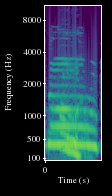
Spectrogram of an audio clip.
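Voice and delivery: very high, loud drawn-out no; mock dismay. Real, not acted. Echoing partner's dismay.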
